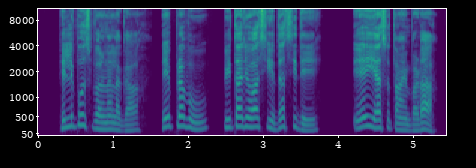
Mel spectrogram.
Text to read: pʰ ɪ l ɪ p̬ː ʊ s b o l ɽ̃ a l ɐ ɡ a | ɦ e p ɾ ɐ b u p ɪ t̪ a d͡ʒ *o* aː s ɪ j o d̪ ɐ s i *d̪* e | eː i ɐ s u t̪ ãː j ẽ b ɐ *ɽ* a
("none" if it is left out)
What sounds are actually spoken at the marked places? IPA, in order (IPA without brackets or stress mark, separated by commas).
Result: o, d̪, ɽ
